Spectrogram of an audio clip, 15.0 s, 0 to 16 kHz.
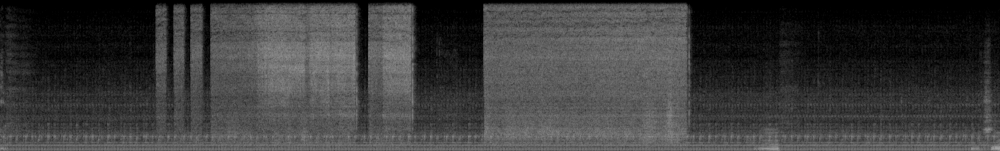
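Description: An airbrush compressor hums steadily while bursts of hissing spray paint the wheels of a 1/35 scale model tank, the spray starting and stopping in several short runs over the motor's constant drone.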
